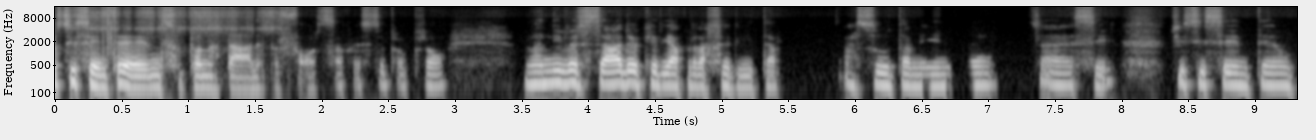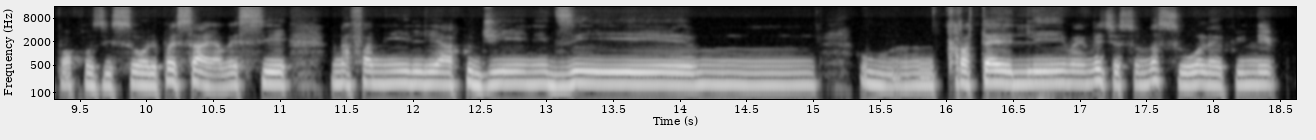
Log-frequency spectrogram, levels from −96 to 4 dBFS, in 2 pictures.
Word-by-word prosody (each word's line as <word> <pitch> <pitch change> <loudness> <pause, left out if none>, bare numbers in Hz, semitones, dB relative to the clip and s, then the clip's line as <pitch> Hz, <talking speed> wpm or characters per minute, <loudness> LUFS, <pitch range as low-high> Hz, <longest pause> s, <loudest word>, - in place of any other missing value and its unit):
si 195 - 0
sente 135 -5 +5
sotto 135 0 -3
Natale 120 -1 -3
per - - -13
forza, - - -12
questo - - -17
è - - -13
proprio 145 -1 -11 0.6
un 170 - -4
anniversario 175 0 +4
che 170 - -4
riapre 150 -1 0
la 145 - 0
ferita. 135 -4 -9 0.5
Assolutamente 150 +1 -7 0.3
Eh 155 -1 -7
sì, 190 - -10 0.4
ci - - -8
si 165 +1 -6
sente 160 -1 -5
un 155 -2 -5
po' - - -6
così 155 -2 -4
soli. 155 0 0
Poi, 195 - +3
sai, 155 -1 +3
avessi 160 +3 0 0.3
una 175 0 -3
famiglia, 170 0 +1
cugini, 170 0 0
zii, 165 -1 +4
mhmm, 160 -1 -4 0.3
mhmm, 155 -2 -4
fratelli, 175 -1 +4
ma 175 - -1
invece 175 -1 -1
son 160 +1 -7
da 200 - +1
sola, 165 -4 0
e 150 - -4
quindi 165 0 -4
165 Hz, 135 wpm, -20 LUFS, 155-170 Hz, 0.6 s, sente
